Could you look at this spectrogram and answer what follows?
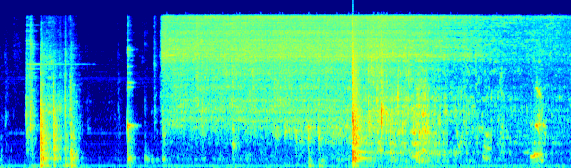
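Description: Butternut squash soup poured through a strainer into a sink, a few clunks and knocks of pot and utensils first, then a steady rushing, splashing pour that runs for several seconds before tapering off.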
